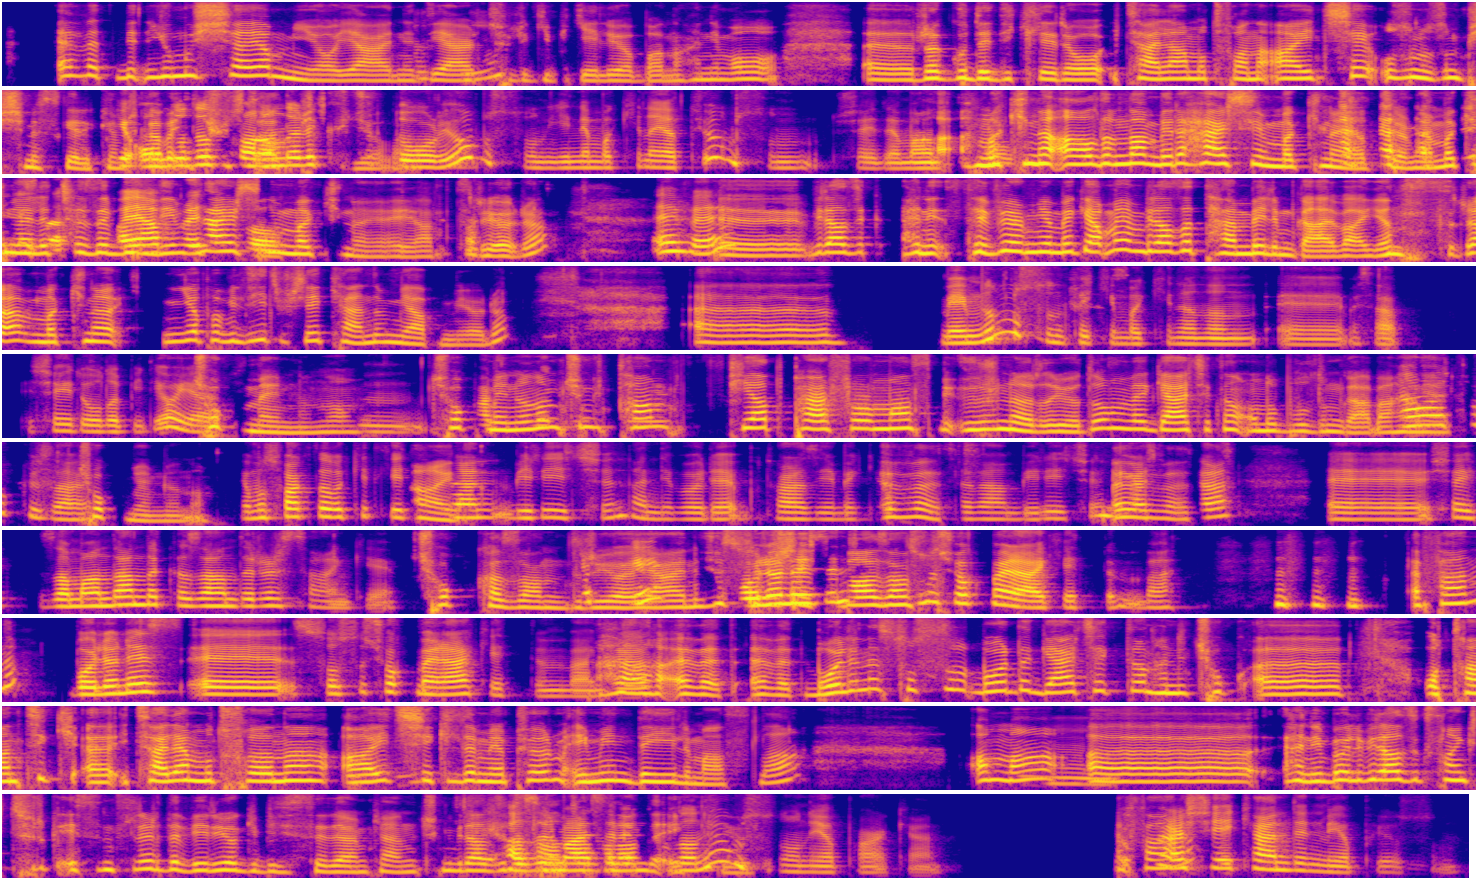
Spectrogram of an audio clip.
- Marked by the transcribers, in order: other background noise; tapping; chuckle; chuckle; laughing while speaking: "yanı"; chuckle
- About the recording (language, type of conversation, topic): Turkish, podcast, En sevdiğin ev yemeği hangisi ve onu nasıl yaparsın?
